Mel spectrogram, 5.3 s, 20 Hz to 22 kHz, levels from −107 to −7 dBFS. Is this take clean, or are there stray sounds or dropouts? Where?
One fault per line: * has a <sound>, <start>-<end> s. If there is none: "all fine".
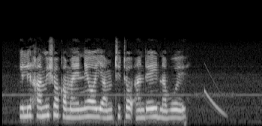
* has a chirp, 4.1-4.6 s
